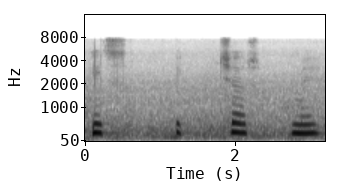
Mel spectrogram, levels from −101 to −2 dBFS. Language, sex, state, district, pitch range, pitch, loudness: Hindi, female, Chhattisgarh, Raipur, 245-260 Hz, 250 Hz, -16 LUFS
